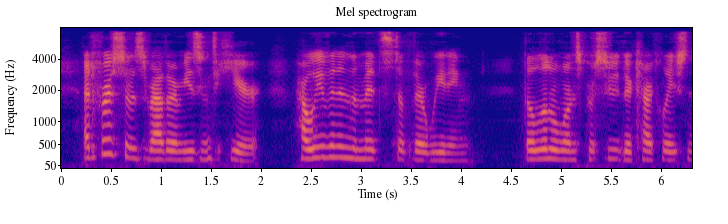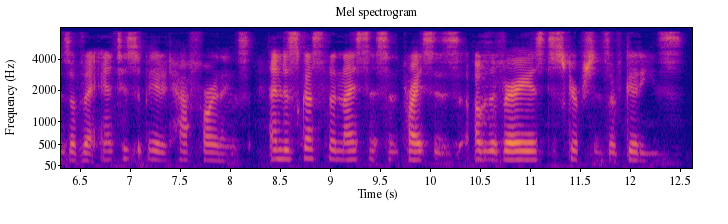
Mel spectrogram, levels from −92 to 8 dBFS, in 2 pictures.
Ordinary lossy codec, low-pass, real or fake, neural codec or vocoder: AAC, 48 kbps; 7.2 kHz; fake; autoencoder, 48 kHz, 32 numbers a frame, DAC-VAE, trained on Japanese speech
